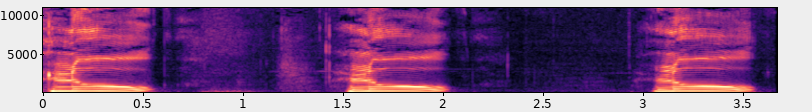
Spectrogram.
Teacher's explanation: So it's the lorling L initial consonant, then the long oo vowel that we introduced today, and then the gorgai, which has a unreleased K sound as a final consonant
